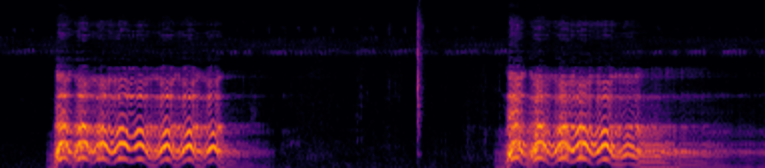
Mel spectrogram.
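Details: Mudhol Hound (Canis familiaris), howling bark.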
